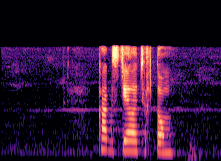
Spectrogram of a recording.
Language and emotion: Russian, neutral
